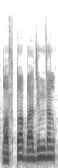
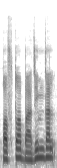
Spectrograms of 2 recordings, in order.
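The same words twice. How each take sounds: The two takes are said the same way.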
